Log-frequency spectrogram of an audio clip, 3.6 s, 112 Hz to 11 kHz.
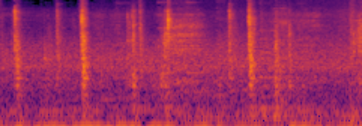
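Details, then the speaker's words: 1996 Mercruiser 4.3 V6 in a boat, seized after sitting 18 years: low steady hum with scattered clicks that drop out and return as the starter engages intermittently but the engine doesn't turn. "you can hear the starter trying to engage now so that's a good thing bad thing is nothing's happening"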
